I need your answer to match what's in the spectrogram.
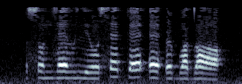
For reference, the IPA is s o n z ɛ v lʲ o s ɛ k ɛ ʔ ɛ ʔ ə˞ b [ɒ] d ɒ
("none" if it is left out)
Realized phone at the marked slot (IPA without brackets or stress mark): ɒ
